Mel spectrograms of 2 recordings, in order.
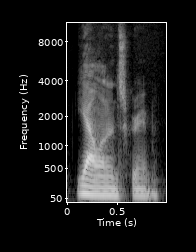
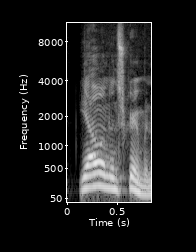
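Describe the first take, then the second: First: Said in the usual way. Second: Yelling hit high and hard; Yelling and screaming with real emphasis; stress on Yelling. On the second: Shown as a demonstration. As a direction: punch the word Yelling, higher. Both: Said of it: "not just talking".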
